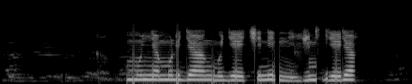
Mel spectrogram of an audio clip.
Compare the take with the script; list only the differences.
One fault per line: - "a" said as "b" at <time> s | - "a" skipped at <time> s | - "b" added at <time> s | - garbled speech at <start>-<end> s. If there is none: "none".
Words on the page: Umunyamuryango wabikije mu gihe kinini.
- "wabikije" skipped at 2.1 s
- garbled speech at 3.0-3.6 s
